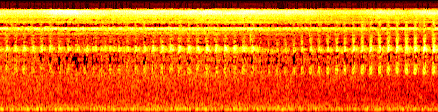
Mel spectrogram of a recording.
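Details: Frog in a rice paddy at night, calling almost continuously in rapid pulsed notes, several per second, becoming louder and more distinct toward the end, with a steady low drone and hiss beneath.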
